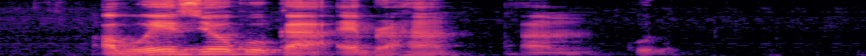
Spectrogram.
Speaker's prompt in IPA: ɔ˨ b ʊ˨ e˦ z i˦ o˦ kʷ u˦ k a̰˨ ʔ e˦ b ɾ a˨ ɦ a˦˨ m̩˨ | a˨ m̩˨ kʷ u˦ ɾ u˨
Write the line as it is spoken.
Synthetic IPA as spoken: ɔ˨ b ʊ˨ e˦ z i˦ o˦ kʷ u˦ k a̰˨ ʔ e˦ b ɾ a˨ ɦ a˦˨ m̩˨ | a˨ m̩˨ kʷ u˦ ɾ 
